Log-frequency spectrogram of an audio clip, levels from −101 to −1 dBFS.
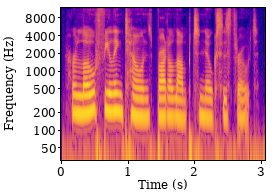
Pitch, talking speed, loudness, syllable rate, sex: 180 Hz, 195 wpm, -15 LUFS, 4.8 syllables/s, female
